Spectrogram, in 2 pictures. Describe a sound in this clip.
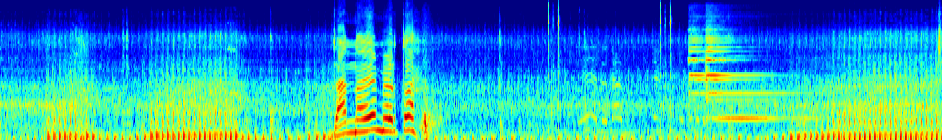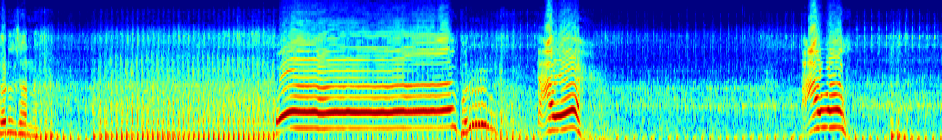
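A small kart engine buzzes and revs up close.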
